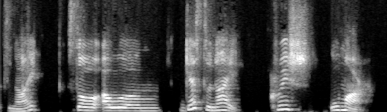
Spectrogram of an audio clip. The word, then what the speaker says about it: Krish Umar: And now he is Krish Umar. Not and much difference. Sorry, how do I pronounce it? You can just say Krish Umar.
